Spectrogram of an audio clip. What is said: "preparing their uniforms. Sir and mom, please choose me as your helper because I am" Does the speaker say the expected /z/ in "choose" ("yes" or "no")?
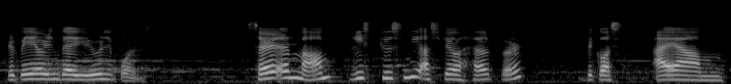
no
